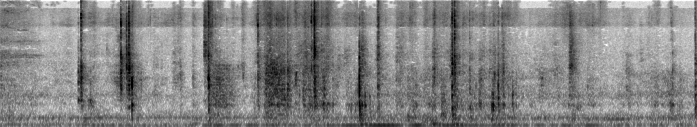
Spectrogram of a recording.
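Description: Faint rustling and irregular small clicks of a quilted, silicone-covered oven mitt being handled and shifted under a sewing machine's presser foot, over a faint steady hum.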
